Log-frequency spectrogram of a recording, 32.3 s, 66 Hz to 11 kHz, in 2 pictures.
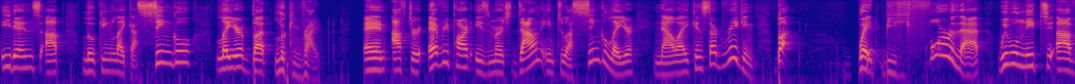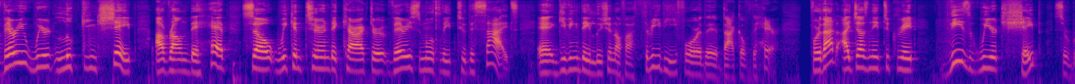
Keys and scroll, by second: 0.3 ctrl+space, 5.7 ctrl+e, 6.5 ctrl+e, 7.1 ctrl+e, 8.9 ctrl+space, 9.8 ctrl+e, 10.3 ctrl+e.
